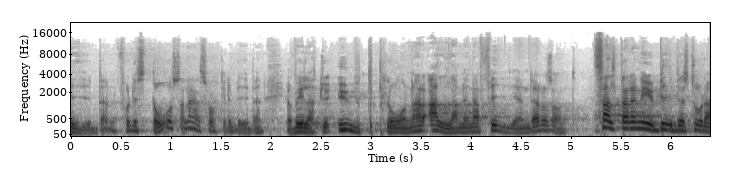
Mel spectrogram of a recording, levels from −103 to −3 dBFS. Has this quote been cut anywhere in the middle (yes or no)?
yes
